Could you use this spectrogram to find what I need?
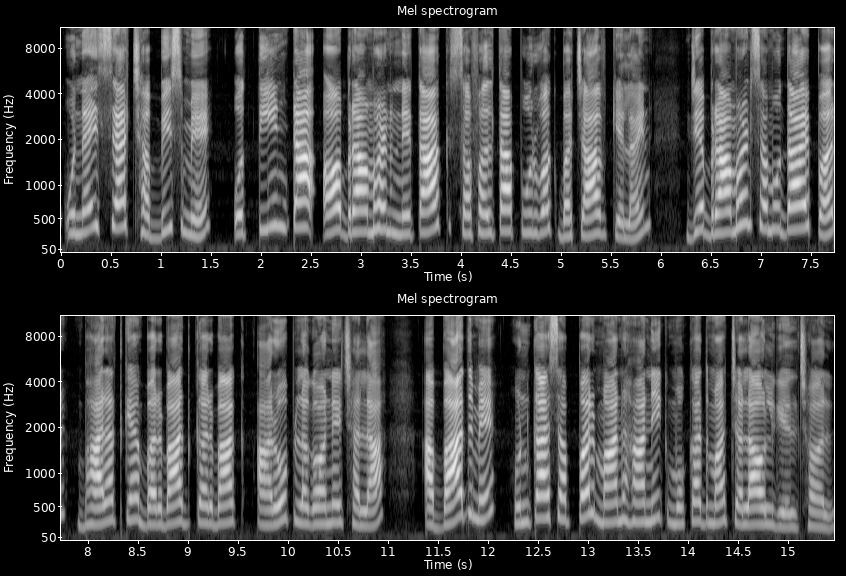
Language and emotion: Maithili, neutral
